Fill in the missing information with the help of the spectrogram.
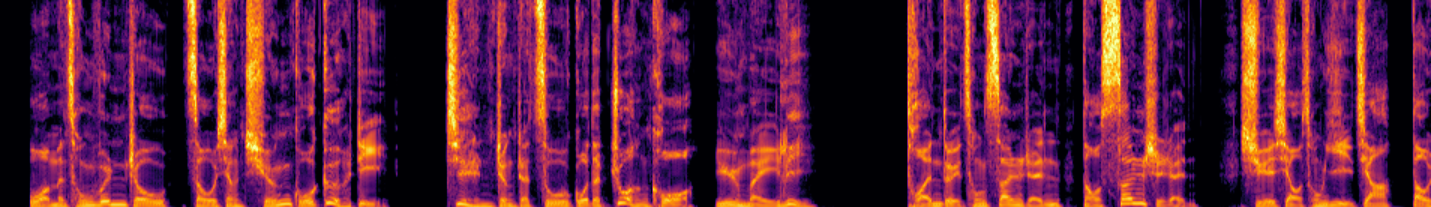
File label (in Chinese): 宣传片试音; 一周年宣传片试音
